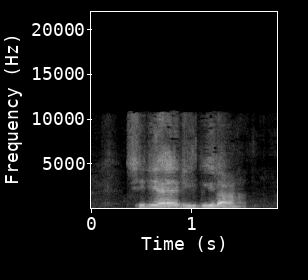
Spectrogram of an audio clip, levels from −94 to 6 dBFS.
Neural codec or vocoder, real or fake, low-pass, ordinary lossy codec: codec, 24 kHz, 1.5 kbps, HILCodec; fake; 10.8 kHz; AAC, 32 kbps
